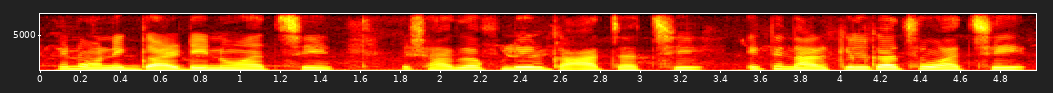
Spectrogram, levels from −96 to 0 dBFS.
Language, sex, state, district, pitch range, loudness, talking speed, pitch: Bengali, female, West Bengal, Alipurduar, 225-275 Hz, -17 LUFS, 155 wpm, 250 Hz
